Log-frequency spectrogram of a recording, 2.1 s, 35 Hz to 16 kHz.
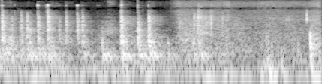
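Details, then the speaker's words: Hayabusa-engined mini race car, rear wheel rocked by hand during race prep: light uneven clicks and taps from play in the bearing inside a rear rose joint fitted new two race meetings earlier; worn rose joint. "Hear that noise? That is play in the actual rose joint. Now these were brand new rose joints 2 race meetings ago."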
